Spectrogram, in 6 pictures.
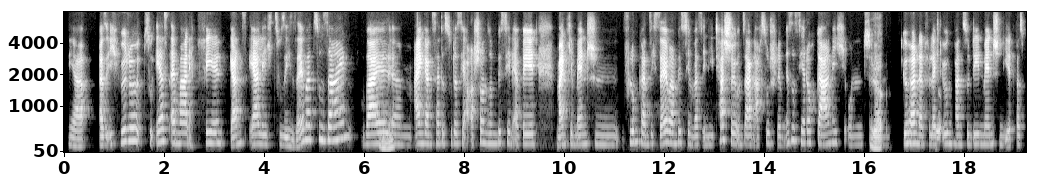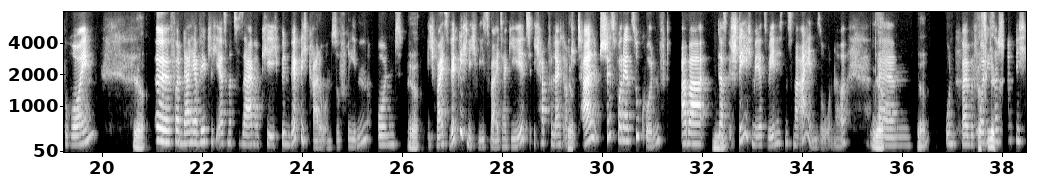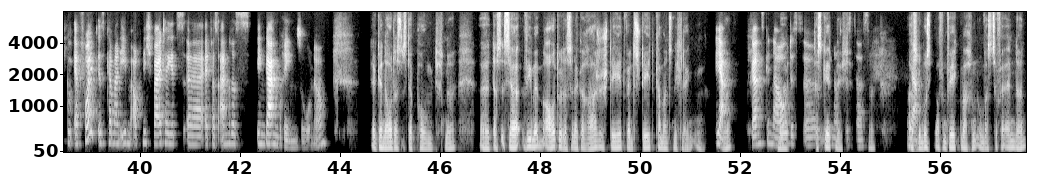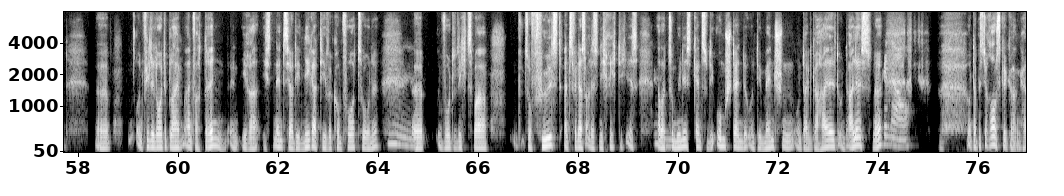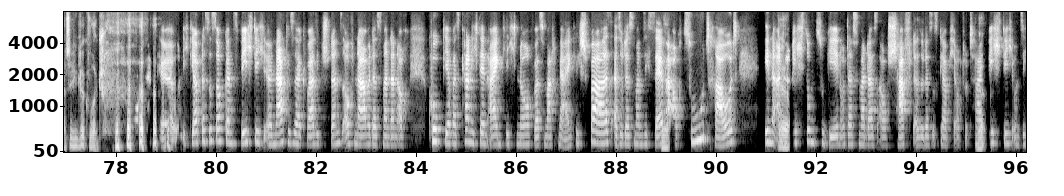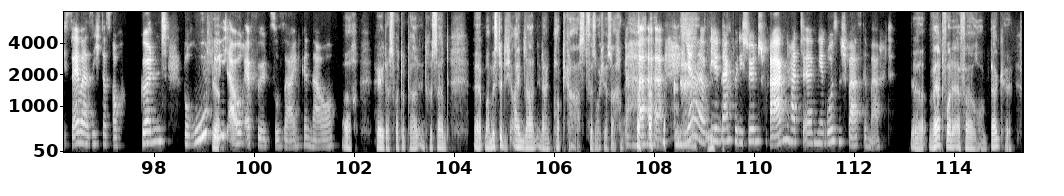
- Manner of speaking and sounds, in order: stressed: "wirklich nicht"; snort; sigh; laugh; stressed: "wichtig"; stressed: "gönnt"; laugh; laugh; other background noise
- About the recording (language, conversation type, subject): German, podcast, Woran merkst du, dass du beruflich feststeckst?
